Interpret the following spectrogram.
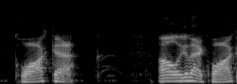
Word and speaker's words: quokka: quoka instead of quokka quokka sounds like the word squawk I still want to use quote because that's what I've been using for years sounds like you're saying the word cracker in an Australian accent quokka oh look at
